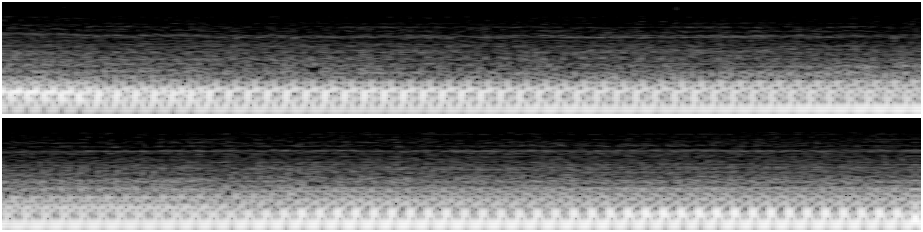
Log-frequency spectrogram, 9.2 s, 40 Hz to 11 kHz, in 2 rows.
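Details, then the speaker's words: 2001 Harley-Davidson Road King Classic, about 97,808 miles, cold start after four months sitting on a battery charger: steady loping V-twin thump, slightly lifting as it warms, no tick or knock; normal cold idle. "so it's the first time finished starting in four months"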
